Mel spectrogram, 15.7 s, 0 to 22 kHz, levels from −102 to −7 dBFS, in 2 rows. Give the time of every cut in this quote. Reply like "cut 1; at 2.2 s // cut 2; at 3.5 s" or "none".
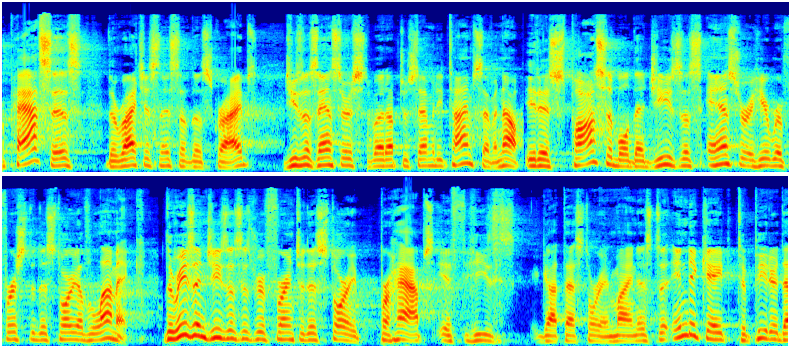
cut 1; at 3.6 s // cut 2; at 9.4 s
